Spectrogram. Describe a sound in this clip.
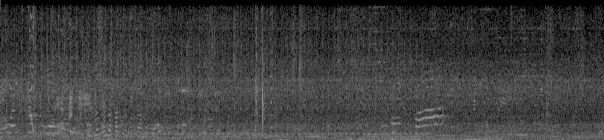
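A crowd chatters nearby outdoors.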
